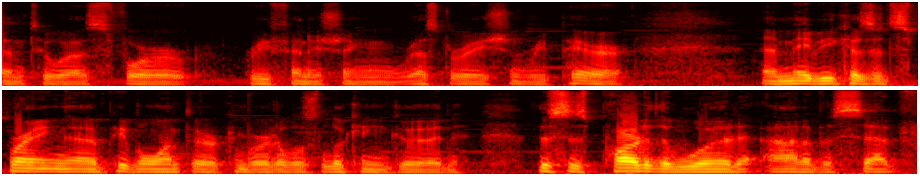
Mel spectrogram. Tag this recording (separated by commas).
Speech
